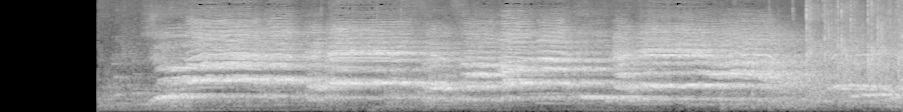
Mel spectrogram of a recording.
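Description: A group of young women chant together loudly in an echoing hall.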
